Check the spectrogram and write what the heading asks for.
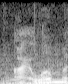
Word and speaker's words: Ylum: And it's the story takes place on the moon Ilum. It's spelled Y-L-U-M, but there's a little editorial box there that says pronounced Ilum.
